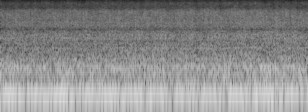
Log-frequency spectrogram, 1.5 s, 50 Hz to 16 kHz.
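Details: Steady low idle rumble for a couple of seconds, no stumbling or knocking, heard on a coast-to-coast road trip after cycling the pump to about 60 pressure; engine idling normally.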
